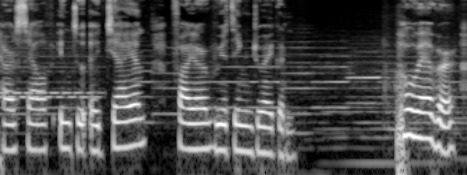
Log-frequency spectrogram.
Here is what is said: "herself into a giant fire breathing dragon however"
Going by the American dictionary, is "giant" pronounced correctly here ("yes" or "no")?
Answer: yes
